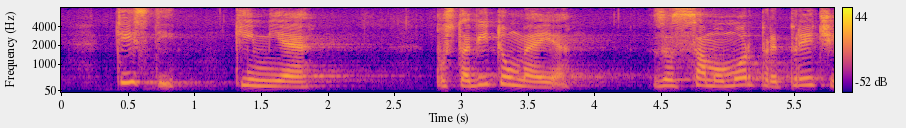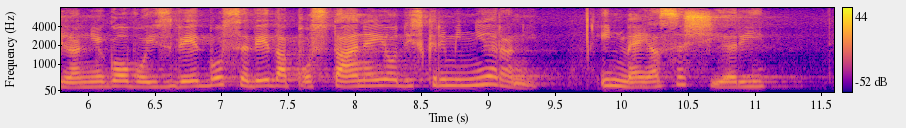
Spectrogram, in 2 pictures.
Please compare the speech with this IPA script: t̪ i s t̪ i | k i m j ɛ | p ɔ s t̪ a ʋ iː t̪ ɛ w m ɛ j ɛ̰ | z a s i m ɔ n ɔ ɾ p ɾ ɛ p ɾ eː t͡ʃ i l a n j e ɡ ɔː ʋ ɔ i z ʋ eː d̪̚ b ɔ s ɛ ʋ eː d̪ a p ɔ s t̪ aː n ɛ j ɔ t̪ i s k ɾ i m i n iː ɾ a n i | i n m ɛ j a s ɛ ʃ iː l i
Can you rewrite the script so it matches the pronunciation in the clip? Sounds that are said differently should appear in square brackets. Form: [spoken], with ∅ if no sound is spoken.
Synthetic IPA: t̪ i s t̪ i | k i m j ɛ | p ɔ s t̪ a ʋ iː t̪ ɛ w m ɛ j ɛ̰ | z a s [a] m ɔ [m] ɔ ɾ p ɾ ɛ p ɾ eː t͡ʃ i l a n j [ɛ] ɡ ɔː ʋ ɔ i z ʋ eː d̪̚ b ɔ s ɛ ʋ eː d̪ a p ɔ s t̪ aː n ɛ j ɔ [d̪] i s k ɾ i m i n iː ɾ a n i | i n m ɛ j a s ɛ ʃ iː [ɾ] i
